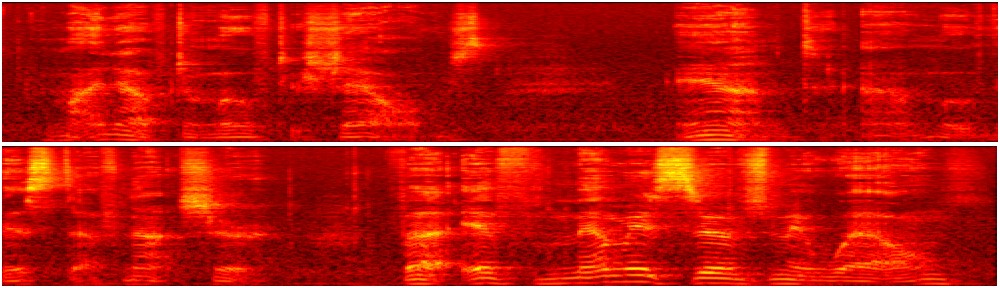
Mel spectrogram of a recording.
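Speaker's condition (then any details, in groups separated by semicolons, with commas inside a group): Cerebral palsy; breathing fine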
